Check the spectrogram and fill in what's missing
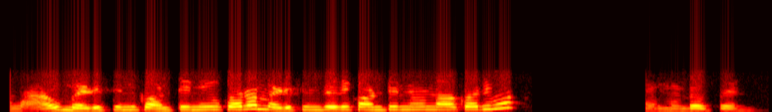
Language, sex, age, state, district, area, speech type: Odia, female, 60+, Odisha, Koraput, urban, conversation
